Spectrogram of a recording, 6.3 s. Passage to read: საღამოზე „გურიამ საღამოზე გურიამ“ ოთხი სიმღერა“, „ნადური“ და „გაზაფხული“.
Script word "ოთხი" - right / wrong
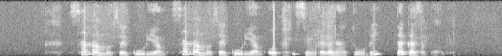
right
